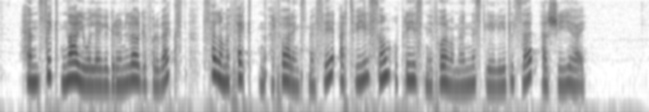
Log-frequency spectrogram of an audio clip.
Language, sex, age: Norwegian, female, 22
